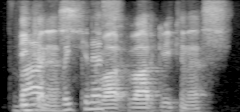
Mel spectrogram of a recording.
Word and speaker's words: Varg Vikernes: Varg Vikernes.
